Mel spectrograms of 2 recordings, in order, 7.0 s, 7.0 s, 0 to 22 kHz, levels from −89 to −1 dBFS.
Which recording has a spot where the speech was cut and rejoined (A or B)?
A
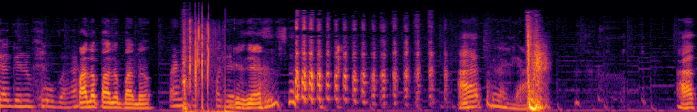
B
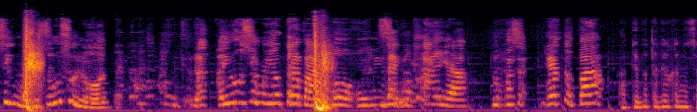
B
